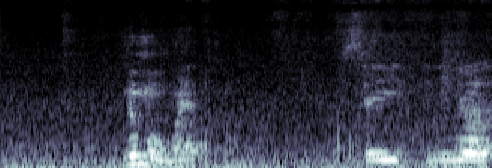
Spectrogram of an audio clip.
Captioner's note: speaking in foreign language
